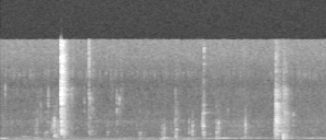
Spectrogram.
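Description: Faint chewing and mouth sounds of a person eating seafood, with scattered small smacks and clicks; the loudest come about a second in and again near the end.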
